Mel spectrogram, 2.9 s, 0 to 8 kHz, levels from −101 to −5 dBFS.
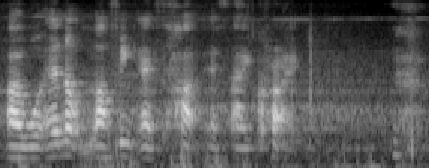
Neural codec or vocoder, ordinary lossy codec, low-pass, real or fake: none; none; none; real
